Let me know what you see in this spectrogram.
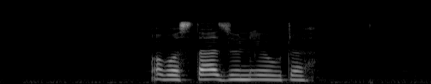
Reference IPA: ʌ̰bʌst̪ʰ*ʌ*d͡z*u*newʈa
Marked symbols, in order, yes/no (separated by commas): no, yes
